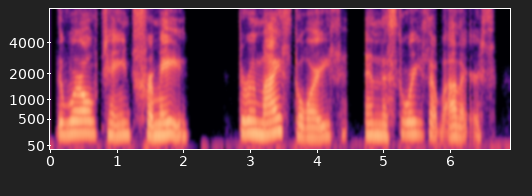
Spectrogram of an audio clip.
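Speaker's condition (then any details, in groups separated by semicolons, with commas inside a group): Hemiplegic cerebral palsy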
